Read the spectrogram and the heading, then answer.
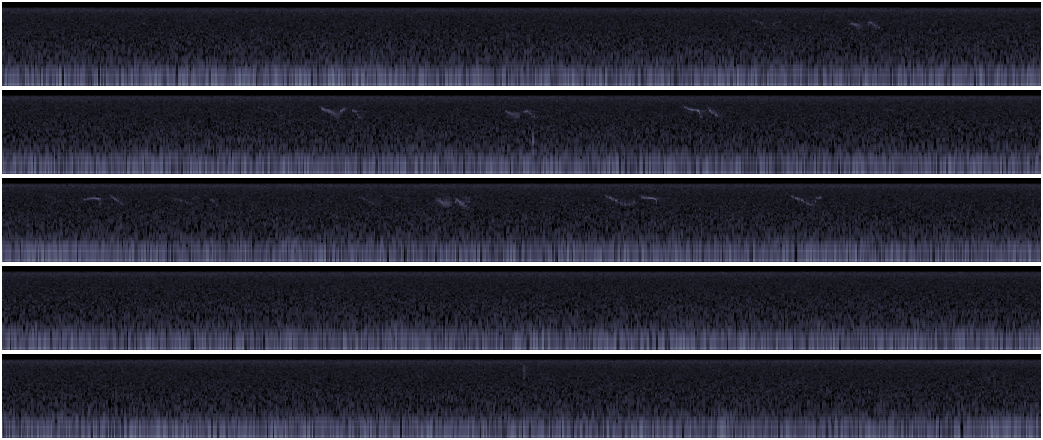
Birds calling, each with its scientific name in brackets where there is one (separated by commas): Eurasian Skylark (Alauda arvensis)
